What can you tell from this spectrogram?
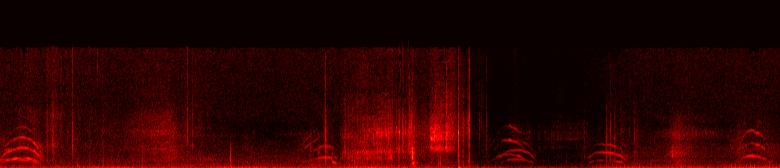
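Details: Aimee, a young domestic cat not yet a year old, delivering five kittens; brief high arched mews open the clip, then return as a quick cluster of four past the fifth second, with a sharp click midway and low background hum.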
